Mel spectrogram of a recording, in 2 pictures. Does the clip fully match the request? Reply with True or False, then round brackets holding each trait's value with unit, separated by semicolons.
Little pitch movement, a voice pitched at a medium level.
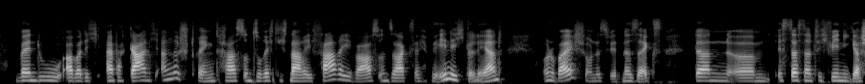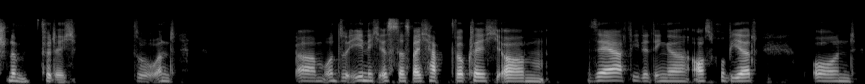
True (2.1 semitones; 165 Hz)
